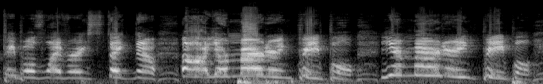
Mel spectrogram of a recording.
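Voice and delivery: mock the pilot's sarcasm as a shout; mock sarcastic shout. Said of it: "He's so fucking sarcastic".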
